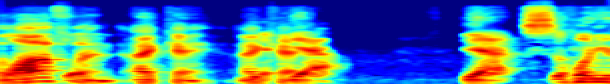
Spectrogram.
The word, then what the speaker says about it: Laughlin: No, Laughlin. Oh, Wafflin. Sorry. Okay. It's like it's spelled like laugh and L-I-N, but it's pronounced Laughlin.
